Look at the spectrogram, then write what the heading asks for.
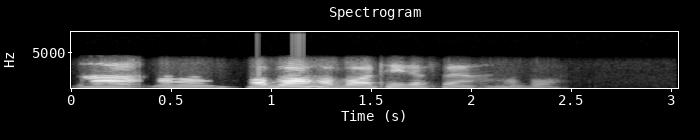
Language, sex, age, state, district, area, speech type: Assamese, female, 45-60, Assam, Jorhat, urban, conversation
